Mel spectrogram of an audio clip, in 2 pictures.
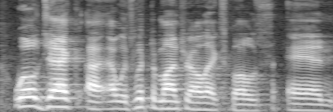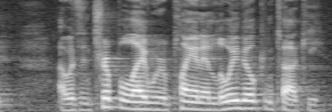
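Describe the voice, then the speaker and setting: This is a man with a normal speaking voice, pitched fairly high with ordinary pitch variation. He keeps a moderate pace, with big swings in loudness. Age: 60s. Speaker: former baseball player, youth coach. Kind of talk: talk show interview.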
